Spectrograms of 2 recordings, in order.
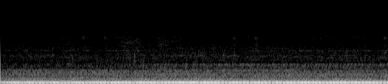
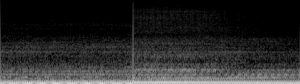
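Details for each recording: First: Autozam AZ-1 (Suzuki Cara) at about 60°F, oil pressure light slow to clear: quiet at high idle, but put in reverse the idle drops and a tinny metallic rattle appears; owner suspects a heat shield, unconfirmed: metallic rattle at idle. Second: Autozam AZ-1 (Suzuki Cara) at high idle, about 60°F outside: a smooth, even low hum with no rattle, although a rattle was heard at low rpm while the oil pressure light was slow to go out.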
